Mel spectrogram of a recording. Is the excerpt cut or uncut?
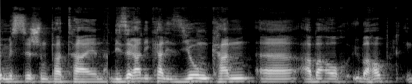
uncut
